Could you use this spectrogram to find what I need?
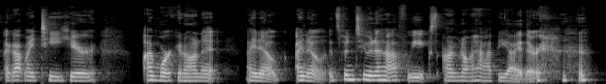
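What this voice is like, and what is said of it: Sick, funky-sounding voice. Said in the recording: “I'm still sick from New Year's, so I'm sorry if my voice is funky, if I'm making weird noises.”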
